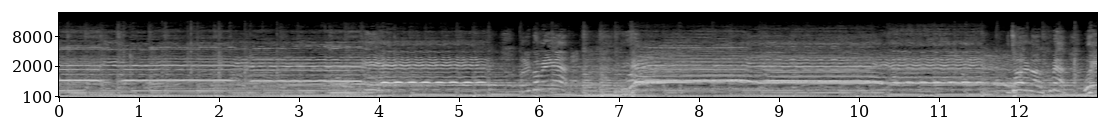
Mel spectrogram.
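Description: A woman singing long held notes over a strummed acoustic guitar, each note wavering with vibrato as it ends. The voice breaks off briefly about six seconds in before the next long note.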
